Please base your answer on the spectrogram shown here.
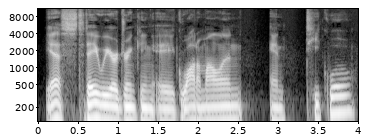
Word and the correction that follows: Antigua: I cannot pronounce this. – You got it at an antique shop. – Antigua. – Oh. – Guatemala Antigua.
